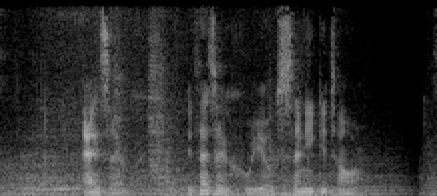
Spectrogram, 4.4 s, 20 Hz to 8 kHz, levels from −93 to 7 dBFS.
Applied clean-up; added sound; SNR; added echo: none; Sliding door; 8 dB; none.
